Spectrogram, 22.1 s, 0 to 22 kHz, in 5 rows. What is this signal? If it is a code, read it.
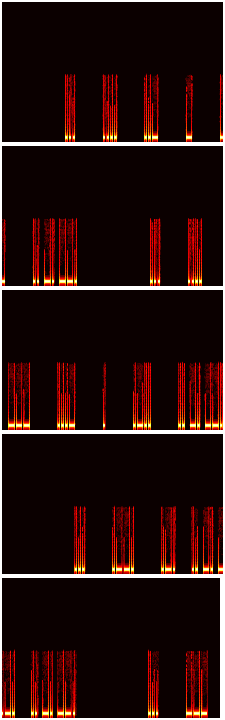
Morse code, heard as a keyed tone, about 32 wpm, spaced as for 16 wpm, 800 Hz. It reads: SHUTTING SHOVELING SPRINGING SO
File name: Special INGs / Special INGs-mp3s / SlowToFaster ing @30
